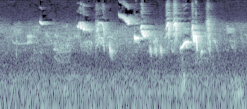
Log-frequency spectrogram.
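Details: A Common Nightingale, which sings by day and night, delivers a rich song of varied notes, buzzy trills and sharp rising whistles, each phrase different from the last.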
